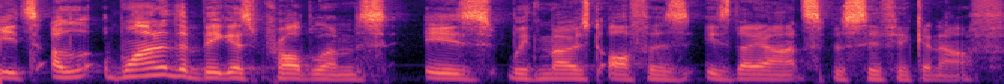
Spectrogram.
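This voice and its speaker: In an Australian accent, a man speaks at a moderate pace and medium pitch. His pitch varies in an ordinary way, on a very clean recording with a silent background. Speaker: speaking and sales coach. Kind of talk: interview.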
